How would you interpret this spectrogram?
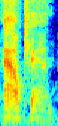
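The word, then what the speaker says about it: Alkan: was i'll call a-l-k-a-n in english we call him alcan it rhymes with calcan you know the dog food he was a french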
